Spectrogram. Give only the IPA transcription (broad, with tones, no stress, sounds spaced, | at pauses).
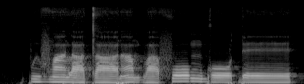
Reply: p ɨ˧ v ã˧ l a˨ t aː˨ ɾ ã˧ b a˨ f oː˦ ŋ ɡ oː˧ ɗ eː˧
